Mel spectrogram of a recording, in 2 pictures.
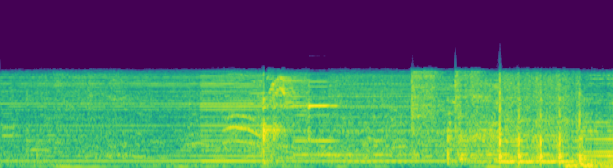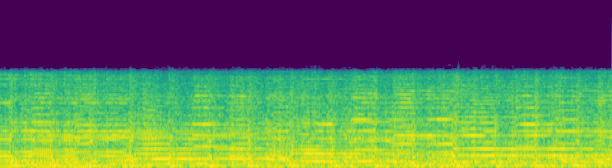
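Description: Live indie rock band with electric guitars and drums starting a song. Amplifier hum and a few loose guitar notes and slides come first, then the full band comes in about halfway through and plays on steadily, louder.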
